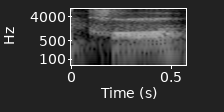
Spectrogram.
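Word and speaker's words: Kang: done by professor jerry kong it looks like kane but it's pronounced kong at the ucla and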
